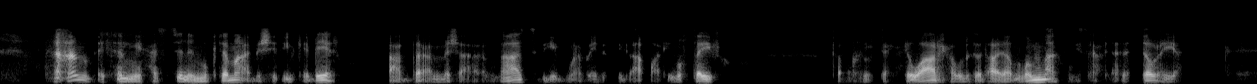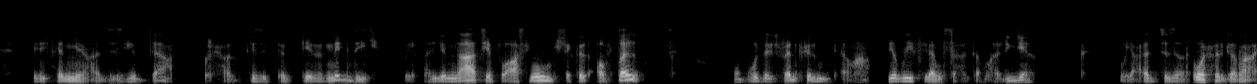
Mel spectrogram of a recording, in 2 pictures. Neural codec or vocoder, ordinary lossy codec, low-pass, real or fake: codec, 16 kHz, 1 kbps, FunCodec, trained on LibriTTS, 50 frames a second; Opus, 16 kbps; 5.4 kHz; fake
